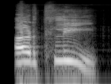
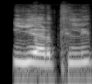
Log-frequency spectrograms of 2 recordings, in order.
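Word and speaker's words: earthly: ठीक है, जैसे ई ए आर टी एच एल वाई, अर्थली, ईयर्थली तो नहीं बोलते।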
